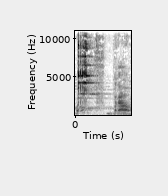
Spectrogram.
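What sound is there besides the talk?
wine glasses clinking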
